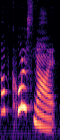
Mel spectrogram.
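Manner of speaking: put-on a child quickly reassuring her grandmother; slow, firm of course not. A narrator's reading. Grace hugs and reassures Nana.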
